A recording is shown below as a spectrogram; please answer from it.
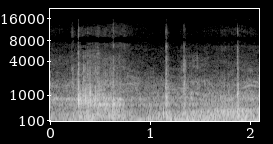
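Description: Skateboard sliding along a flat metal rail, a scraping grind, with a few sharp clacks of the board hitting the rail and concrete over a low rumble of wheels rolling.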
